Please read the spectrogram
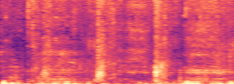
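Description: Footsteps on a sandy rock path, a couple of steps about half a second apart, with wind rumbling on the microphone.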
